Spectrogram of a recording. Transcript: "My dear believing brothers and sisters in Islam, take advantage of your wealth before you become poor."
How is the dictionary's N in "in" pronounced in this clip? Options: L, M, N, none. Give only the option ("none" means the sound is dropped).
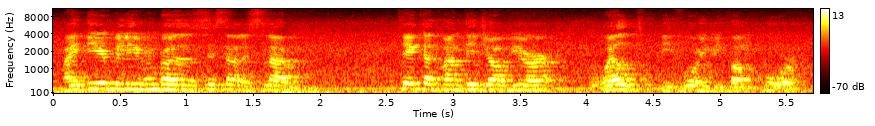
L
